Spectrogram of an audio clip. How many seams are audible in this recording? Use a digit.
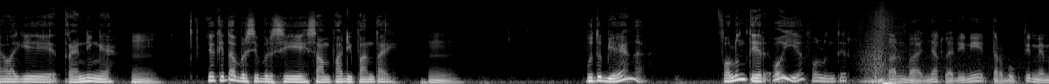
1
